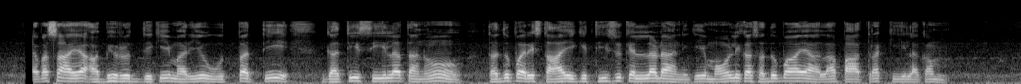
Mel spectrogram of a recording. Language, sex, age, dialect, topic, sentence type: Telugu, male, 25-30, Central/Coastal, agriculture, statement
